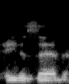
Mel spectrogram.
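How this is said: It is said with a British accent.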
